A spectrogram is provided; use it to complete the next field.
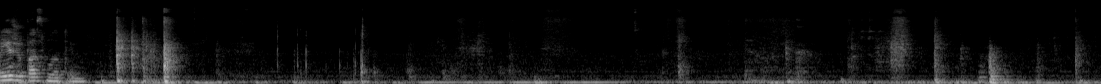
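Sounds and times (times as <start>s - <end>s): dish knocking on countertop: 1.1s - 1.9s.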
